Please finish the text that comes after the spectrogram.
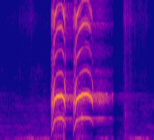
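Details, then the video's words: Parrot imitating a cat's meow, two loud nasal rising-falling wails in quick succession, each about a third of a second, followed by a faint low murmur in a quiet room. "See How a Parrot Makes The Sound Of Miyaauuu / म्याउँ म्याऊं कैसे बोले"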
